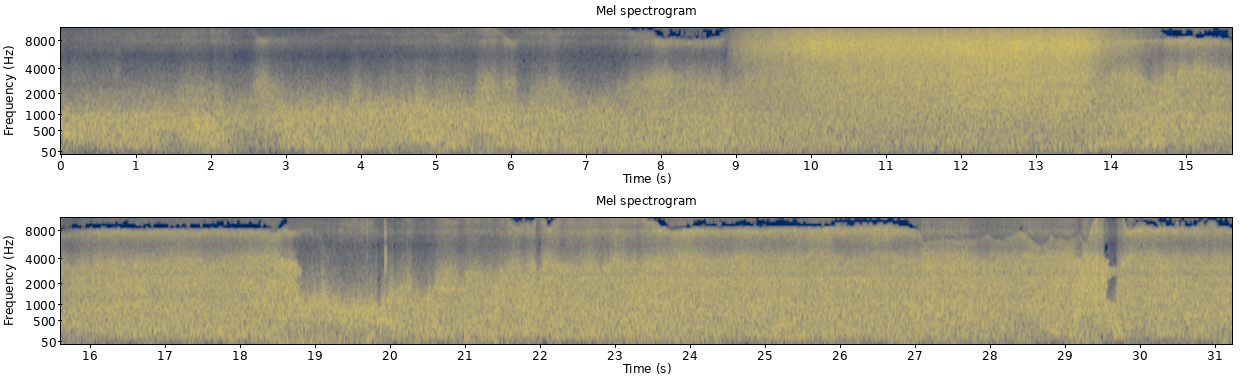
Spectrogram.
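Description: Steady roar of grade IV whitewater rapids around a kayak, water rushing and splashing close by. A brighter hiss comes in about nine seconds in and drops away some five seconds later.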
